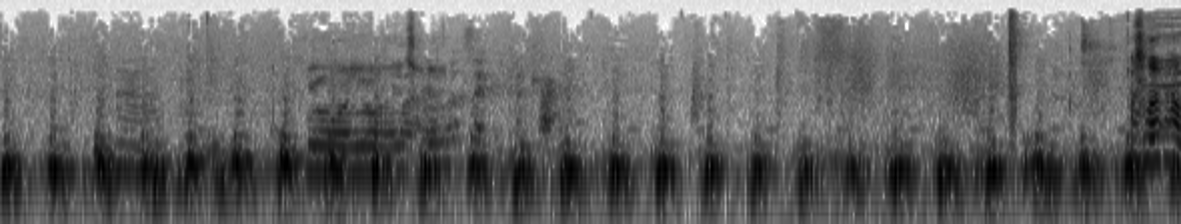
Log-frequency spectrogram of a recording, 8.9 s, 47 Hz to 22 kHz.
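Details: Fetal heartbeat on Doppler monitor at 29 weeks of pregnancy, heard during an emergency labor and delivery visit for tightening and pain; fetal heartbeat.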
